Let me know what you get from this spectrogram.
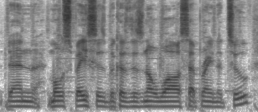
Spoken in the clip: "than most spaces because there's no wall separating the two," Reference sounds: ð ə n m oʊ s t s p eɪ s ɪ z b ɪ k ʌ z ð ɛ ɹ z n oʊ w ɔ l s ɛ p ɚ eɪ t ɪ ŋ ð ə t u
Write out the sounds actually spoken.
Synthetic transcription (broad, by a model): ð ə n m oʊ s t s p eɪ s ɪ z b ɪ k ʌ z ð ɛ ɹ z n oʊ w ɔ l s ɛ p ɚ eɪ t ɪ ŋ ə t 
